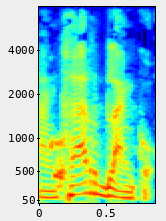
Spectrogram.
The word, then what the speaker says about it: manjar blanco: Es que a veces lo pronunciamos así rápido y como que se nos confunde. – Sí. Toda la vida hemos dicho marja blanco, sí, como al revés.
